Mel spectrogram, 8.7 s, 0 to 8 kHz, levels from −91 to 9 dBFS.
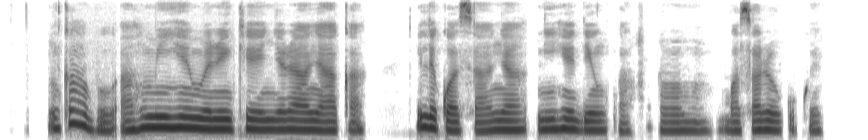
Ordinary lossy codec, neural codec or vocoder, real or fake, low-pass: none; none; real; none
